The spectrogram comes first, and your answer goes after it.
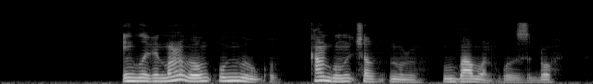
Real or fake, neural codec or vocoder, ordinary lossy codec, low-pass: fake; autoencoder, 22.05 kHz, a latent of 192 numbers a frame, VITS, trained on many speakers; MP3, 64 kbps; 7.2 kHz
